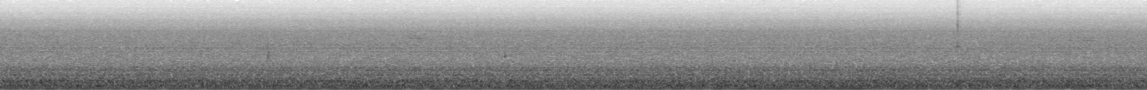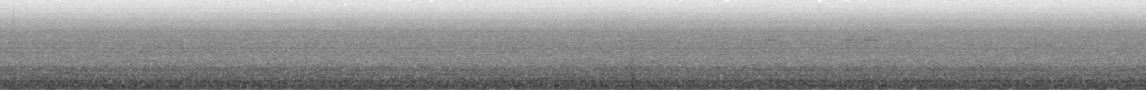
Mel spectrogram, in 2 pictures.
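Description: Steady low rumble and hiss inside a car's cabin as the car stands still in traffic with its engine idling, picked up by a phone microphone.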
